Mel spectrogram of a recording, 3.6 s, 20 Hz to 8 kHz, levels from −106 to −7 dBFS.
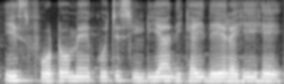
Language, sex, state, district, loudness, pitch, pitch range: Hindi, male, Uttar Pradesh, Lalitpur, -14 LUFS, 140 Hz, 135-150 Hz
